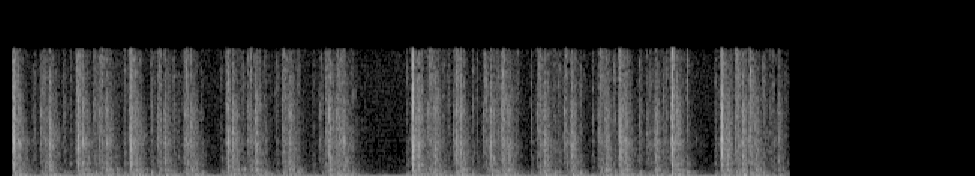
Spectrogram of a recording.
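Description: Typewriter keys clacking in a quick, uneven run, with a brief pause about two and a half seconds in. The typing cuts off suddenly about five seconds in.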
